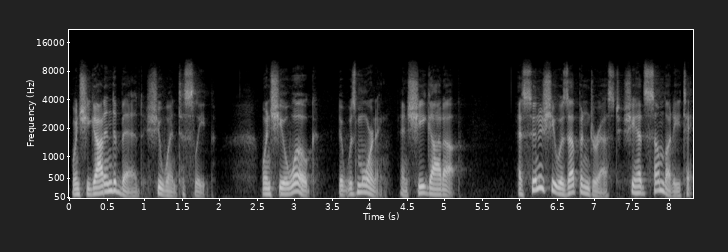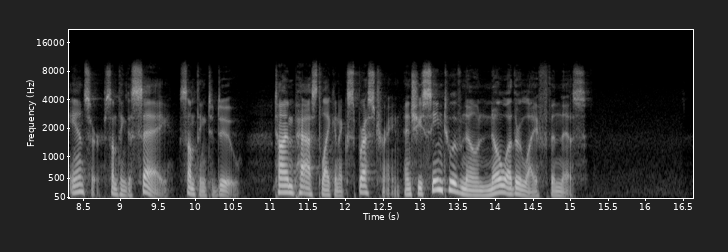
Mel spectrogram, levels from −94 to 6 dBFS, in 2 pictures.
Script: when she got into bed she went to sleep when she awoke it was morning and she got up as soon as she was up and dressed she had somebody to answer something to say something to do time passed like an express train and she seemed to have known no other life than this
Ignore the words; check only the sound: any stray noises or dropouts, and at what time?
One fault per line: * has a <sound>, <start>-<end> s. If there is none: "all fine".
all fine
